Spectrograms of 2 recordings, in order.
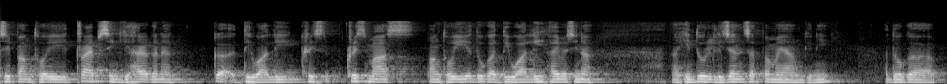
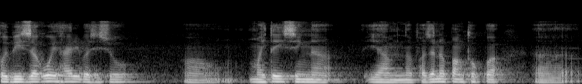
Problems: none marked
